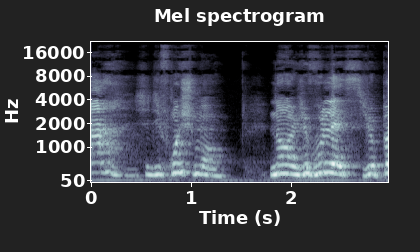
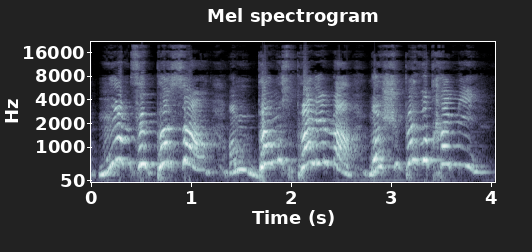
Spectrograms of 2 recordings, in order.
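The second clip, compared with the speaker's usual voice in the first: much higher, laughing mock scolding; mock stern teacher; 11 semitones higher than usual. Teacher scolds the student for gesturing, high and mocking. Teacher grabs her shoulder.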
